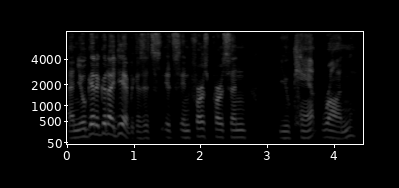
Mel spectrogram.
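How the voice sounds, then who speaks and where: A man's voice: fairly high pitch, expressive, moderate pace, a little mellow, dry recording. Man chatting, close dry sound. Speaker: podcast host. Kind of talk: casual chat, explaining.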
